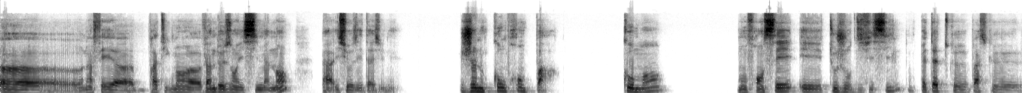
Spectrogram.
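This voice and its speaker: A man speaks at a very slow pace with long, frequent pauses, in a dark, mellow tone. His pitch is medium, with ordinary variation. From DR Congo, Kinshasa. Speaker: pastor. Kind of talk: teaching Q&A in church service. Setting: church service streamed online. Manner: hesitant, many fillers.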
